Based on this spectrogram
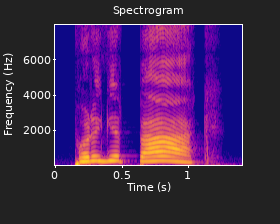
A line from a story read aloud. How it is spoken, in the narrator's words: Rena hollers back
